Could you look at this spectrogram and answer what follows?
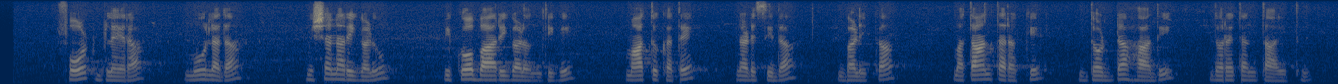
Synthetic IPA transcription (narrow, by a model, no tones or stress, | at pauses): pʰoːɾʈbleːɾɐ | muːlɐd̪ɐ | miʂɐnɐɾiɡɐɭu | ʋikɔːbaːɾiɡɐɭo̞nd̪iɡe̞ | maːt̪ukɐt̪e̞ | nɐɽesid̪ɐ | bɐɭikɐ | mɐt̪aːnt̪ɐɾɐkːe̞ | d̪ɔɖːɐɦaːd̪i | d̪ɔɾɛt̪ɐnt̪aːjit̪u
